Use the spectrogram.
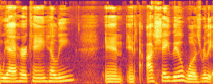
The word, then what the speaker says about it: Asheville: of North Carolina, we had Hurricane Helene, and Asheville was really Asheville, but it's spelled like Ashe, like one way you would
